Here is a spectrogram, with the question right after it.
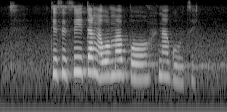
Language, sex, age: Swati, female, 20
